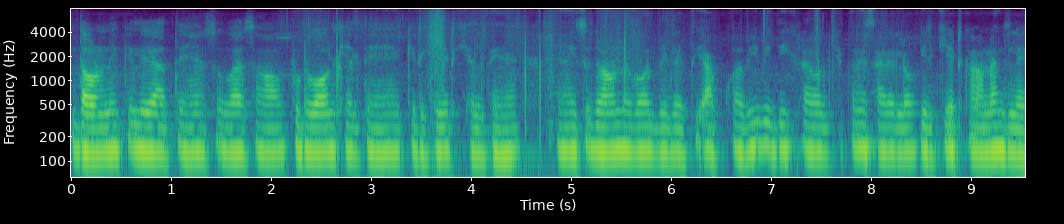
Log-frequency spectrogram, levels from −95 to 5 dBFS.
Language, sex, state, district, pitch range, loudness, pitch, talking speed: Maithili, male, Bihar, Bhagalpur, 130-135 Hz, -22 LUFS, 130 Hz, 200 wpm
